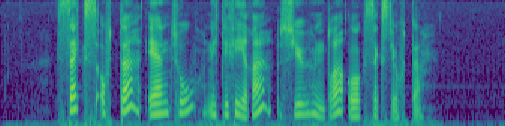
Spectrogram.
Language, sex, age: Norwegian, female, 46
